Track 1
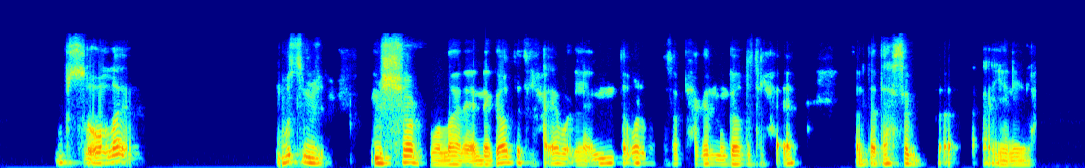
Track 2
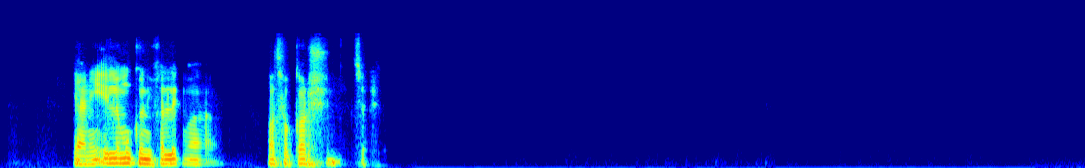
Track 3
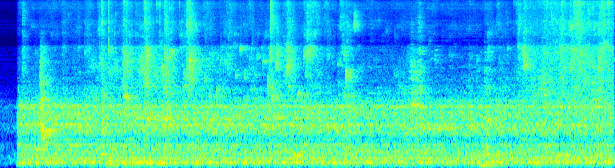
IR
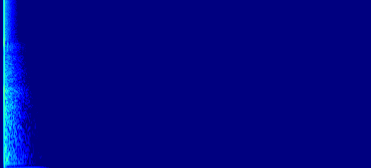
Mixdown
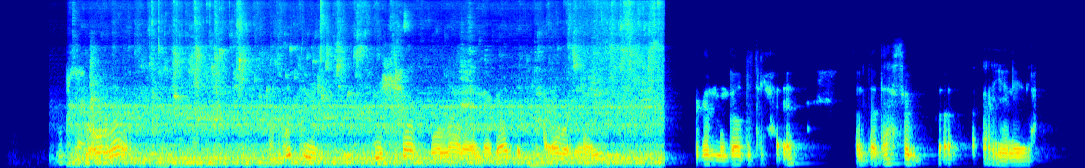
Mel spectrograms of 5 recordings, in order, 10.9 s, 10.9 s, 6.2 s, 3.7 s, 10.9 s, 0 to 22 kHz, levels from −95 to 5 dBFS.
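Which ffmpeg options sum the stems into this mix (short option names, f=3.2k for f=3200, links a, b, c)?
-filter_complex "[0:a]acrossover=split=340 3000:gain=0.158 1 0.0794[a][b][c];[a][b][c]amix=inputs=3:normalize=0,volume=-6dB,asplit=3[d][e][f];[d]atrim=end=6.09,asetpts=PTS-STARTPTS,afade=t=out:st=6.086:d=0.004:c=hsin[g];[e]atrim=start=6.09:end=6.97,asetpts=PTS-STARTPTS,volume=0[h];[f]atrim=start=6.97,asetpts=PTS-STARTPTS,afade=t=in:d=0.004:c=hsin[i];[g][h][i]concat=n=3:v=0:a=1,asplit=3[j][k][l];[k]volume=-15dB[m];[1:a]volume=-10dB[n];[2:a]equalizer=f=550:t=o:w=1.8:g=-5.5,adelay=500,volume=-5dB,asplit=2[o][p];[p]volume=-14.5dB[q];[l]apad=whole_len=478821[r];[n][r]sidechaincompress=threshold=-41dB:ratio=8:attack=16:release=1300[s];[j][s]amix=inputs=2:normalize=0,lowshelf=f=130:g=-11.5,alimiter=level_in=1.5dB:limit=-24dB:level=0:latency=1:release=17,volume=-1.5dB,volume=0dB[t];[3:a]atrim=start_sample=2205[u];[m][q]amix=inputs=2:normalize=0[v];[v][u]afir=irnorm=-1:irlink=0[w];[o][t][w]amix=inputs=3:normalize=0,equalizer=f=280:t=o:w=1.7:g=11"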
